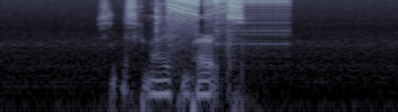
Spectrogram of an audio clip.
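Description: A menu chimes and whooshes open.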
